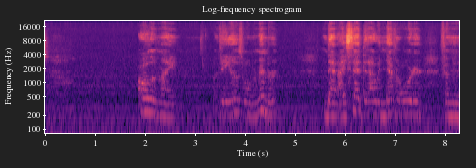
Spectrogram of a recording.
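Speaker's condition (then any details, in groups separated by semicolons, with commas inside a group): Cerebral palsy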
